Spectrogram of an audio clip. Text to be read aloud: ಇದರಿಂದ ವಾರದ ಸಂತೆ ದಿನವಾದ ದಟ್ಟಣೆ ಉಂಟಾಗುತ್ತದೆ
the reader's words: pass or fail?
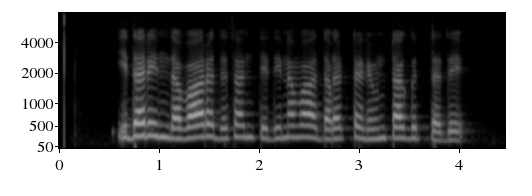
pass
